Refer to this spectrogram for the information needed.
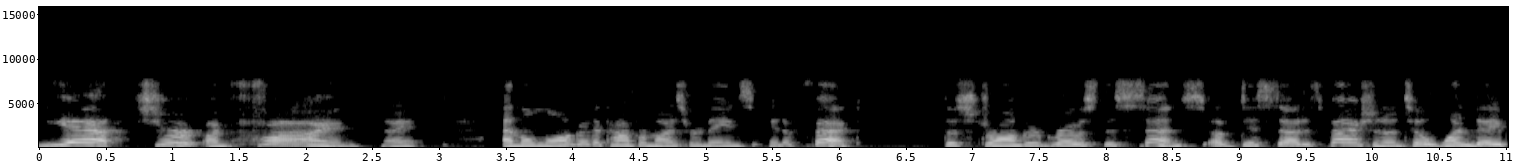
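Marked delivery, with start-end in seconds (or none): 0.0-2.4 through clenched teeth, very slow, finely drawn out. Acting out answering a partner who asks if we're okay, through gritted teeth. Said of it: "saying through gritted teeth".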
